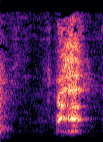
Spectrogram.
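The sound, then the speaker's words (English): A single sneeze: a quick sharp catch of breath followed by a hissy, breathy burst lasting about a quarter second, then quiet. No one speaks. “Bless you.”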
